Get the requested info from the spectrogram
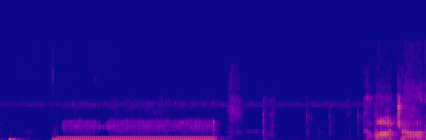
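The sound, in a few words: telephone dialing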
